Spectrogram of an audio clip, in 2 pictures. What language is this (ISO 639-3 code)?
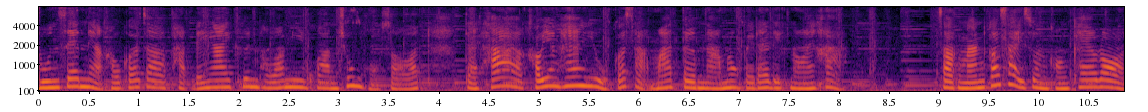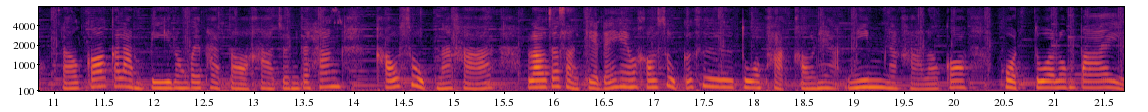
tha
